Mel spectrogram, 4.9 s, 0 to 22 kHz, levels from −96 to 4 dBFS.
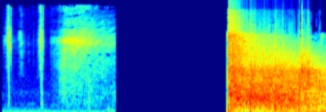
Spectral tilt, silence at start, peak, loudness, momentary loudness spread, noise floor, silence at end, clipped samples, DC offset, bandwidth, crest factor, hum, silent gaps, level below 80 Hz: -3 dB/octave; 0.1 s; 0 dBFS; -5 LUFS; 21 LU; -34 dBFS; 0 s; 2%; under 0.1%; over 20 kHz; 10 dB; none; 1.74-3.38 s; -32 dBFS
